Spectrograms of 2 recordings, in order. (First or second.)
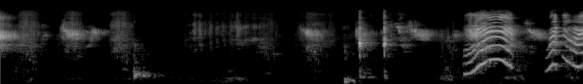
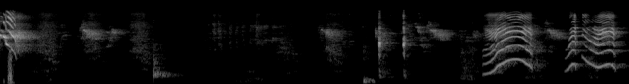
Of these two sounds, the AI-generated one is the first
